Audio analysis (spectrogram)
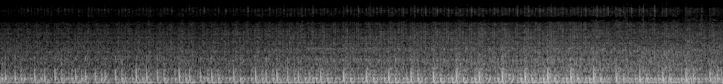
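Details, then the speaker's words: Racing lawn mower twin-cylinder engine on methanol: loud sharp clatter with even steady firing beat, no knocks or misses, revved to about 9,400–9,500 rpm; healthy, strong-running. "like I said that thing is really loud when I was Reed up it was like about 94 9500 RPM"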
